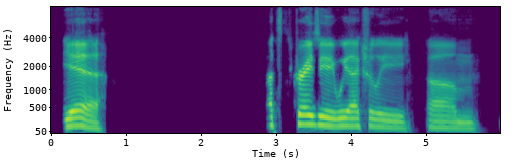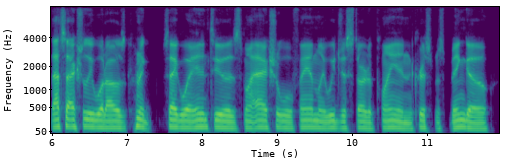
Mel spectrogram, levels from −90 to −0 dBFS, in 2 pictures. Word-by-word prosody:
Yeah. 125 - +6 2.2
That's - - 0 0.2
crazy. 160 -5 +8
We 135 +1 +4
actually, 115 -7 -1 0.2
um 105 -4 -4 0.3
that's 125 +3 -2
actually 125 0 -2
what 115 -1 -2
I 110 0 -1
was 110 -2 -4
gonna 120 -1 -5 0.2
segue 115 -3 -1
into 115 -2 -3
is 105 0 -9
my 110 +1 -2
actual 110 -2 -6
family, 115 0 -5
we 110 +2 -4
just 105 -1 -8
started 105 -4 -6
playing 110 -4 -5
Christmas 105 -2 -9
bingo. 110 -5 -4
115 Hz, 120 wpm, -21 LUFS, 105-120 Hz, 2.2 s, crazy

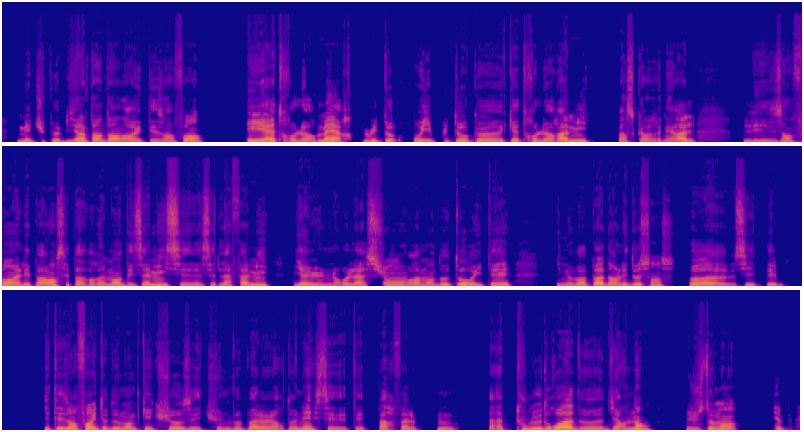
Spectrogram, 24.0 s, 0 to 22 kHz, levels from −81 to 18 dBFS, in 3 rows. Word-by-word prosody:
mais 155 -4 0
tu 135 - -11
peux 130 -1 -4
bien 155 +8 +3
t'entendre 145 -3 +3
avec 115 +1 -2
tes 115 -1 -8
enfants 170 - +1 0.4
et 160 -2 +6
être 145 - +4
leur 105 +2 -3
mère, 220 0 +5
plutôt 150 -1 -2
oui, 205 -5 0
plutôt 150 +5 -1
que 125 -6 0
qu'être 140 0 -2
leur 120 +1 -1
amie. 180 +4 +4 0.3
Parce 120 +1 -6
qu'en 115 -3 -5
général, 145 +12 +1 0.5
les 120 -1 -6
enfants 125 +4 +2
et 130 - 0
les 125 0 -2
parents 130 - +3
c'est 160 - -8
pas 115 -3 -1
vraiment 135 +4 0
des 125 -1 -6
amis, 225 - +3
c'est 115 -6 -4
c'est 125 +2 -8
de - - -9
la 115 - -1
famille. 185 - +2 0.2
Il 145 - -6
y - - +4
a - - +6
une 120 0 -3
relation 130 +6 -1
vraiment 130 +1 -1
d'autorité 145 +7 +1 0.4
qui 140 - -7
ne 120 - -3
va 120 0 0
pas 145 +3 +6
dans 135 -2 0
les 125 0 -2
2 175 +8 0
sens. 220 -4 -6
Toi, 150 -6 +4
heu, - - -13
si 150 -3 -6
tes 140 -2 -5 0.7
si 160 - -2
tes 145 -1 +2
enfants 150 +6 +4
ils 175 - +3
te 145 - -2
demandent 140 +1 -1
quelque 140 -1 -5
chose 150 -3 -1
et - - -5
que - - -34
tu - - -8
ne 120 - -5
veux 120 0 -4
pas 125 0 +1
le 120 - 0
leur 115 +2 -4
donner, 145 - -1
c'est 210 - -8
tu - - -9
es - - -10
parfèl - - -3 0.2
mmh, 145 -4 -4
tu - - -31 0.4
as 115 - -4
tout 185 - -2
le 160 -3 +3
droit 175 +7 +10
de 120 -5 -2
dire: 120 -2 -3
«Non». 210 - +2 0.3
Justement 145 - -1 0.4
ép - - -6
140 Hz, 220 wpm, -21 LUFS, 125-160 Hz, 0.7 s, droit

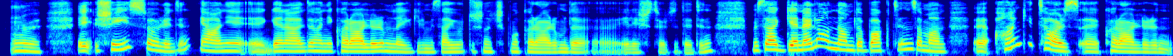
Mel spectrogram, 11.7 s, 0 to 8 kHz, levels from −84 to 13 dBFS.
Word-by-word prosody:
Evet, 175 -4 -2 0.3
eee, 195 - +1
şeyi 250 - +4
söyledin, 215 - +3
yani, 185 -2 +1 0.2
eee, - - -4
genelde, 180 +1 0
hani, 180 -1 -3
kararlarımla 175 -1 +2
ilgili, 150 -1 -8
mesela 150 +1 -3
yurt 160 +3 -7
dışına 165 0 -7
çıkma 160 +1 -8
kararımı 150 -1 -3
da, 140 -1 -3
eee, - - -11
eleştirdi 130 +1 -9
dedin. 155 - -8 0.4
Mesela 245 +4 +7
genel 235 - +5
anlamda 235 - 0
baktığın 245 +7 0
zaman, 185 -9 -2 0.3
eee, - - +1
hangi - - -2
tarz, 195 - +5
eee, 165 -1 -3
kararların 155 -6 -2
180 Hz, 150 wpm, -21 LUFS, 160-210 Hz, 0.4 s, Mesela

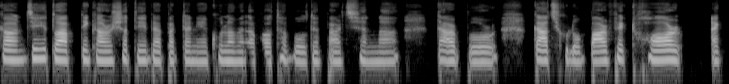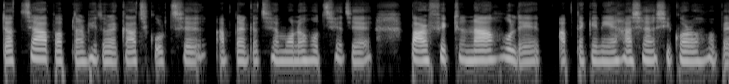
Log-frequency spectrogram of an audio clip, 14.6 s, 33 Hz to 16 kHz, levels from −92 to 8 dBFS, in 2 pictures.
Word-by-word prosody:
কারণ 200 -1 +4
যেহেতু 220 0 0
আপনি 195 +1 -5
কারো 185 -1 +3
সাথে 200 0 -5
এই - - -3
ব্যাপারটা 180 0 -3
নিয়ে 175 0 -5
খোলামেলা 180 -3 -3
কথা 175 +7 -4
বলতে 175 0 -4
পারছেন 175 +1 -2
না, - - -2 0.5
তারপর 185 -2 0 0.5
কাজগুলো 195 -1 +3 0.2
পারফেক্ট 185 +2 +3
হওয়ার 200 -2 +6 0.4
একটা 185 0 -2 0.2
চাপ 215 -2 +6
আপনার 175 -1 -5
ভেতরে 180 -5 -3
কাজ 180 +1 +1
করছে। 180 +1 -2 0.4
আপনার 190 0 -2
কাছে 185 +6 -5 0.2
মনে 185 0 0
হচ্ছে 190 +6 -3
যে, 175 - -3 0.6
পারফেক্ট 195 +1 +5 0.2
না 195 - +10 0.2
হলে 215 -7 -1 0.4
আপনাকে 185 0 -7
নিয়ে 180 0 0
হাসাহাসি 190 +2 +1
করা 180 -1 +1
হবে। 205 -7 -6
185 Hz, 150 wpm, -28 LUFS, 180-200 Hz, 0.6 s, না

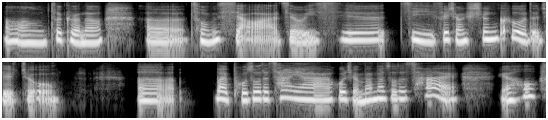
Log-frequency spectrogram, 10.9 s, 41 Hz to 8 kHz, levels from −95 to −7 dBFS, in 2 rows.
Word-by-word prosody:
嗯， 180 -5 +1
这 230 - +1
可 205 -5 +1
能 180 +2 +1 0.4
呃， 90 - -1
从 205 +1 +1
小 235 - 0
啊， - - 0
就 - - -1
有 - - +1
一 - - -1
些 220 0 0
记 210 -4 +1
忆 - - -1
非 215 +4 +1
常 205 -2 +1
深 240 +4 +2
刻 250 -3 +3
的 - - -1
这 - - 0
种， 240 +2 -3 0.8
呃， 210 0 0 0.4
外 250 -2 +4
婆 220 -1 -1
做 245 +2 +2
的 245 - +1
菜 270 +1 -1
啊， 235 0 +2
或 240 0 +2
者 235 -2 -1
妈 210 +2 +3
妈 255 +2 +4
做 255 - -2
的 250 - 0
菜， 255 -2 -1 0.4
然 220 - +1
后 315 +7 -1
230 Hz, 205 characters per minute, -20 LUFS, 210-245 Hz, 0.8 s, 外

